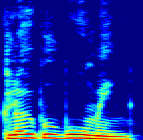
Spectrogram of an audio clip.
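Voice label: "global warming", British English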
